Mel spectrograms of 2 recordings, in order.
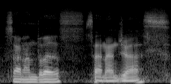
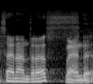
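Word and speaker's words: San Andrés: San Andres. I feel like if you say it like that, people can't yell at you. Because it's Andreas and it's Andres. – Right. – San Andres.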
